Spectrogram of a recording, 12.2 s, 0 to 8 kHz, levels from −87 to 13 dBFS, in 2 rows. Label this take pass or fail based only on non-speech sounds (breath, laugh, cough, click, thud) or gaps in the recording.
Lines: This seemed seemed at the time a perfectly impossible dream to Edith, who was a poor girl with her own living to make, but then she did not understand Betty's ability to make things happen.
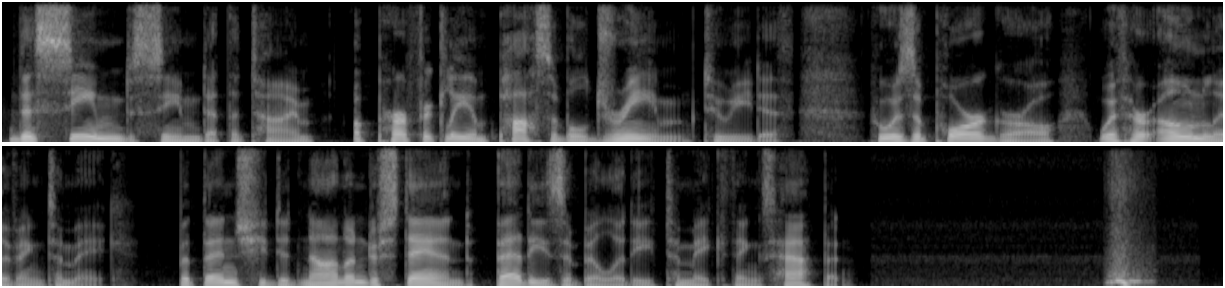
fail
